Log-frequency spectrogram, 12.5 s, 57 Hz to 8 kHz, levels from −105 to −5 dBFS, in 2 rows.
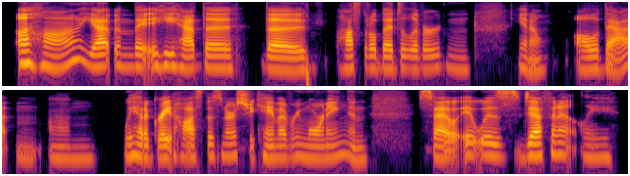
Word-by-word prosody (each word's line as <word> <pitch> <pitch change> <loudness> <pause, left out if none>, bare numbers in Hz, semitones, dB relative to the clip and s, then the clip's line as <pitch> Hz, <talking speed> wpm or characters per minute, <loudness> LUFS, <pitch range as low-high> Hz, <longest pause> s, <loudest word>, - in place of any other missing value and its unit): Uh-huh, 210 0 +3
yep, 185 -6 +3
and 180 -1 -11
they 180 - +2
he 190 0 -2
had 165 0 +2
the 170 -1 +1 0.3
the 150 -2 +3 0.3
hospital 165 +1 -3
bed 160 0 -1
delivered 165 +1 -9
and, 155 -2 -22 0.5
you - - -7
know, - - -9 0.3
all 155 +1 -4
of 160 - -10
that, - - -2
m 70 -1 -22
um, 145 0 -20 0.3
we 160 +1 -8
had 160 -2 0
a - - 0
great 150 +1 +5
hospice 170 0 -1
nurse. 165 +2 -2
She 145 - +1
came 150 -2 -2
every 150 +2 -5
morning, 155 +3 -5
and 135 0 -12 0.5
so 75 0 +5
it 180 - -2
was 165 -2 +2
definitely 170 -3 0
165 Hz, 165 wpm, -24 LUFS, 150-175 Hz, 0.5 s, great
